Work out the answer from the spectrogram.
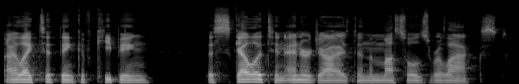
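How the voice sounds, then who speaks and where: A man leading a guided meditation as a teacher, speaking in a calm, gentle, unhurried way with pauses. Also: fairly low pitch, smooth. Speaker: meditation teacher and podcast host. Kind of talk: guided meditation, slow and instructional.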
